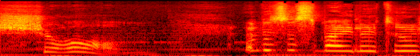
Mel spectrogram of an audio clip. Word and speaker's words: Seam: The name's Seam, pronounced Shawm, and this is my little shop.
